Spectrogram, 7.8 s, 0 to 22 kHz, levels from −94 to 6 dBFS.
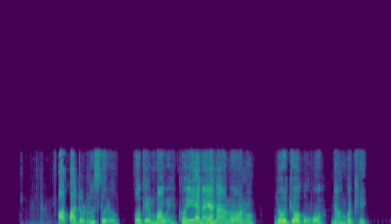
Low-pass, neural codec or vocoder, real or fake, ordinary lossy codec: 7.2 kHz; codec, 16 kHz in and 24 kHz out, 0.6 kbps, FireRedTTS-2 codec; fake; none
